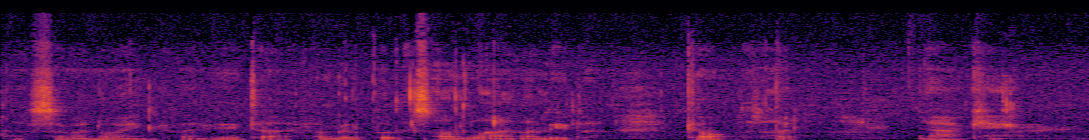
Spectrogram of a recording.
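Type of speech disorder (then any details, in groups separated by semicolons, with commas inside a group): Bulbar dysarthria; progressive bulbar palsy (MND)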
